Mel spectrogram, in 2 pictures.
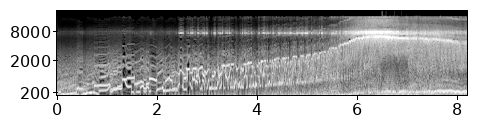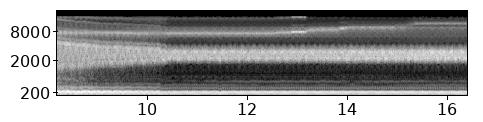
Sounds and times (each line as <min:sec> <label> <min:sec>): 0:03.4 drone 0:16.4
